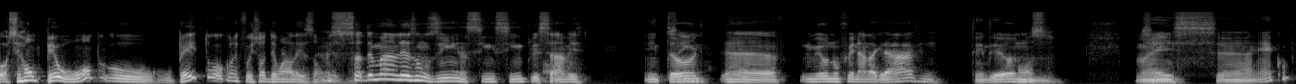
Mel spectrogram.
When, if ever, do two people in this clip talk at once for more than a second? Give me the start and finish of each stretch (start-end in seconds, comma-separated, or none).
none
